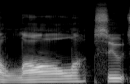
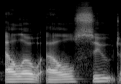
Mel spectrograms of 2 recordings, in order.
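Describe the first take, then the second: First: "lol" said as one syllable; lol as a word. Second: "L O L" said letter by letter; name each letter of "L O L" separately; spelled-out letters. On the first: Host naming a doomed lawsuit, "lol" as one word. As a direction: say "lol" as a single word, not as letters. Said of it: "who called this a lol suit". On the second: Host explaining the joke name, "L O L" spelled out. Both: Shown as a demonstration.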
